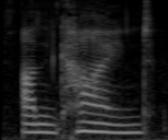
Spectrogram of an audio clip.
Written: unkind

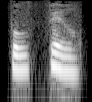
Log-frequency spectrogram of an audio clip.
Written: fulfil

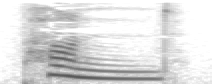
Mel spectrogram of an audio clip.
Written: pond

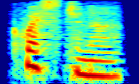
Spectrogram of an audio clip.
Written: questioner

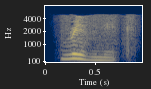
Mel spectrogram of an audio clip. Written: rhythmic

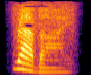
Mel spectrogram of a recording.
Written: rabbi

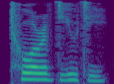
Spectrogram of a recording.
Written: tour of duty

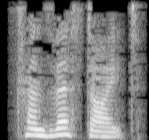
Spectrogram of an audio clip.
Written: transvestite

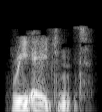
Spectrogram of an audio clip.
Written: reagent

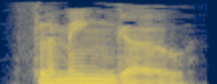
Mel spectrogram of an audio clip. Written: flamingo

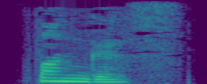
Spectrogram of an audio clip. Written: fungus

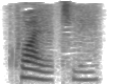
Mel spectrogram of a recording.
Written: quietly

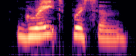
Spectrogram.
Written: Great Britain

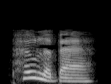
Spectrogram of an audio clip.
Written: polar bear

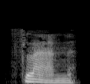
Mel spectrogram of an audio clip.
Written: flan

